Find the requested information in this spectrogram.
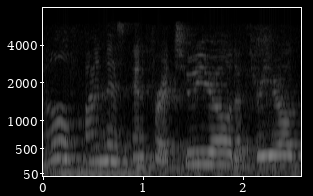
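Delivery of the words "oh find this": high, bright encouraging; excited invitation. Shown as a demonstration. Parent turning cleanup into a game, excited. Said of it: "something that empowers".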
